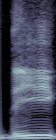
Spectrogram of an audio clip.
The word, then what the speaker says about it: the: yaitu the terus kemudian cara baca D itu ada dua kadang dibaca dzi kadang dibaca D dia dibaca the kalau diikuti suara konsonan dia dibaca di ketika diikuti suara vokal Oke Seperti yang saya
